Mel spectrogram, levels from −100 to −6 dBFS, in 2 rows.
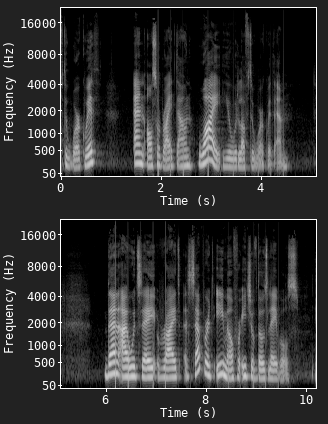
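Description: From 1.93 s to 9.69 s the speech carries periodic USB or driver dropouts: every 0.25 s a blocked transfer loses roughly 10 ms, filled with silence, giving regular ticks. The waveform shows evenly spaced flat gaps; the spectrogram, thin vertical lines.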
